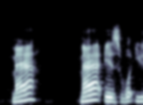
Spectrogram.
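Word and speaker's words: 妈: You say ma, right? Ma. That means mom. You say it wrong, it means ghost. If you say it wrong another way, it means horse. If you say it wrong another way, it means hooker.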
